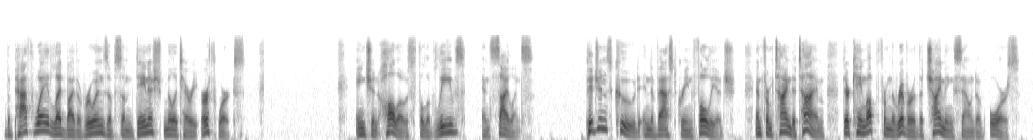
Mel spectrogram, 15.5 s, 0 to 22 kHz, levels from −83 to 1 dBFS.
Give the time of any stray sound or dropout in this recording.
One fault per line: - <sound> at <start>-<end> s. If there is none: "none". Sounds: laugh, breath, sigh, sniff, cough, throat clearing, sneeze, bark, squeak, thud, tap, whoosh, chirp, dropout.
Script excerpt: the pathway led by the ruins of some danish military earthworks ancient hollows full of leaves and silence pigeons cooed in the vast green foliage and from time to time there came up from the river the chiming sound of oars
none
